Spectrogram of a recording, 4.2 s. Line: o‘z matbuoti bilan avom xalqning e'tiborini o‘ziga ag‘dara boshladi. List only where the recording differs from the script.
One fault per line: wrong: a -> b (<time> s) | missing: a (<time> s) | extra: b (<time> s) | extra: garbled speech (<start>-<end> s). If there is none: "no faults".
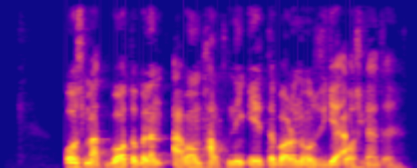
missing: ag‘dara (3.4 s)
